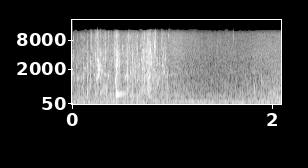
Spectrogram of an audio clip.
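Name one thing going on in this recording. A paddle splashes and drips in water.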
